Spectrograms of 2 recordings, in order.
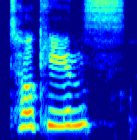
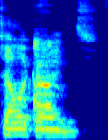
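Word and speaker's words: Telchines: Telkines. Telkines. I thought it was telekines.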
